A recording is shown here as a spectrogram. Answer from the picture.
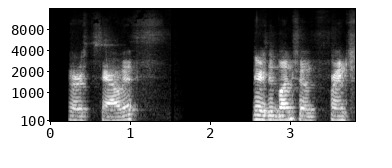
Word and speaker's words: Versailles: There's a city in Ohio named Versailles, and it's pronounced Versailles.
